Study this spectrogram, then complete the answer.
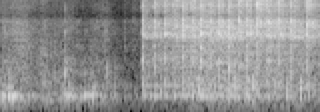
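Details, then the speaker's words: Craftsman leaf blower, reassembled after its missing pull rope was replaced: quick ratcheting rasp as cord pulls out, clean click and smooth rewind; recoil starter engages and retracts properly. "pool start works good trigger works well everything seems to work okay"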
